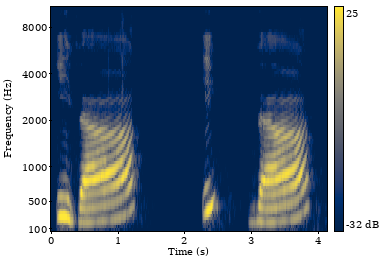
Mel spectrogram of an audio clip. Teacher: اس کو نرمی سے ادا کرنا ہے، ز کی طرح سیٹی اور بزنگ ساؤنڈ نہیں آنی چاہیے۔ ذال، زبر کے ساتھ الف حرف مدہ ہے، ایک الف کے برابر کھینچنا ہے۔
